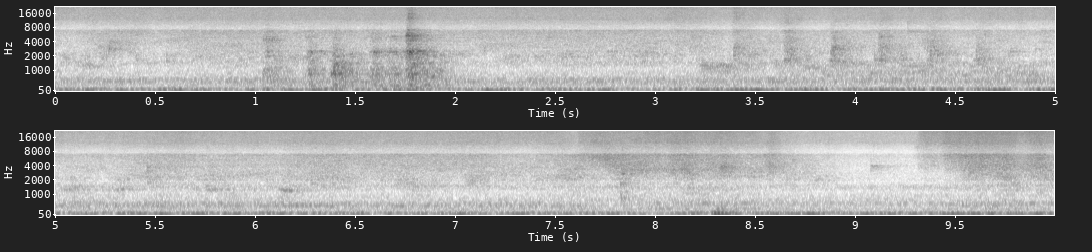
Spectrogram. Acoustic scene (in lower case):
restroom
